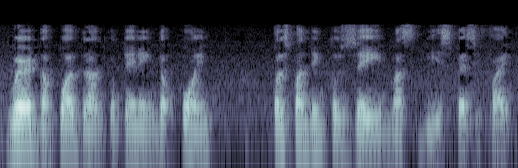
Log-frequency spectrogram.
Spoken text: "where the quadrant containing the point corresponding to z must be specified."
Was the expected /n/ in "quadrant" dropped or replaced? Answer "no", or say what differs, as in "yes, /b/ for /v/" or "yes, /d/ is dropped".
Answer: no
